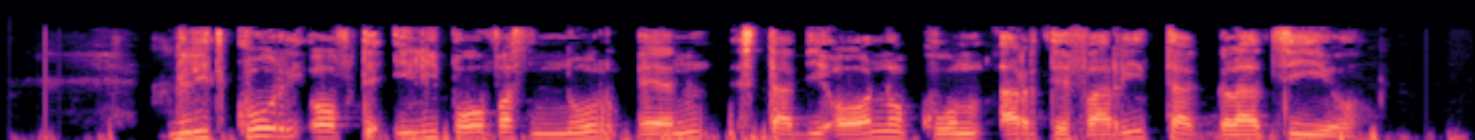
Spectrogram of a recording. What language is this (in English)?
Esperanto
